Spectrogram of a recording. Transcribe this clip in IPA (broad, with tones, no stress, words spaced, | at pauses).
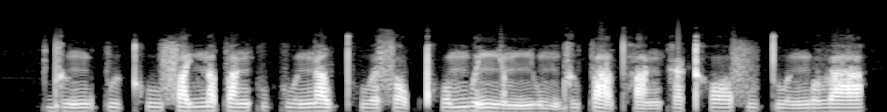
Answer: dɯː˧˩ŋo˩˧pɯː˧˩ kʰuː˧ fa˧˥jna˥˨paː˧ŋku˧˩ ku˩˧ə̯ŋaː˧w t̪ʰu˩˧ə̯sɔː˧˩p̚ kʰo˧˥mu˥˨ə̯ ɲa˩mɲuː˧˩m dɯː˧˥paː˧˩t̪ʰaː˩ŋka˧ kʰɔː˧˥fu˩˧ t̪u˩ə̯ŋo˧ la˧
